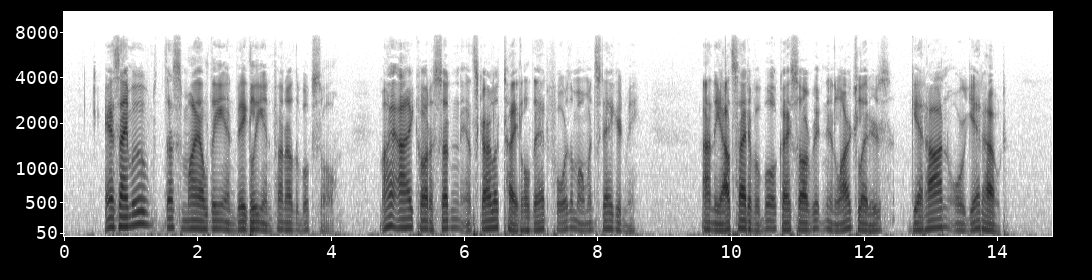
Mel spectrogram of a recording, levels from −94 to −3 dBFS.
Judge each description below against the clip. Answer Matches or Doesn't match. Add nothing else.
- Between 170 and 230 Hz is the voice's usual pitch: Doesn't match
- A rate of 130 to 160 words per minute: Doesn't match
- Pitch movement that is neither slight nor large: Matches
